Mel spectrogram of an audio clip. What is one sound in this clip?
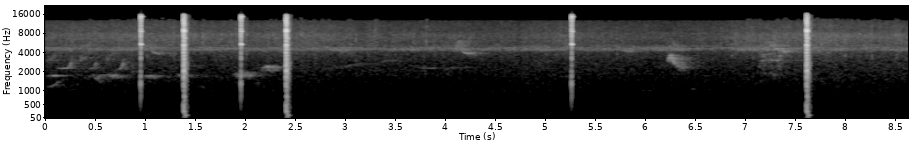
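Sharp clicks sound now and then.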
